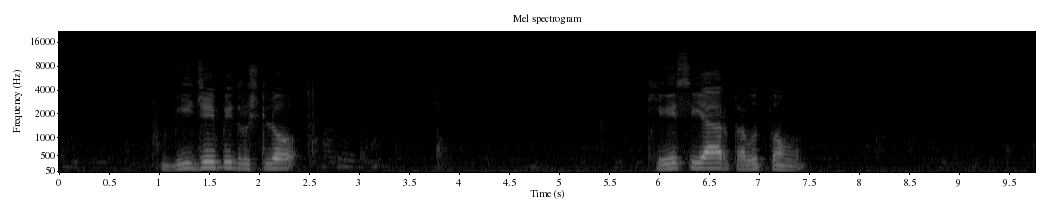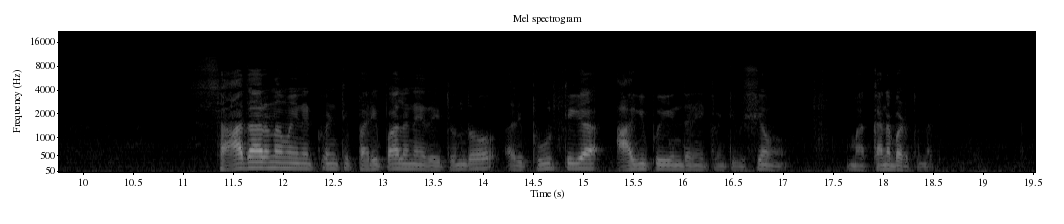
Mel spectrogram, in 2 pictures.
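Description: A middle-aged man speaks calmly into microphones, in short bursts with pauses.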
